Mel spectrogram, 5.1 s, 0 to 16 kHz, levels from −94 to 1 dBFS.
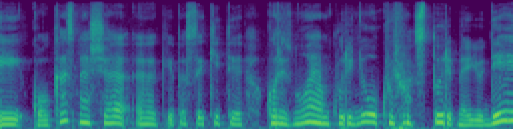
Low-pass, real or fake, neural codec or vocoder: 14.4 kHz; fake; vocoder, 48 kHz, 128 mel bands, Vocos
